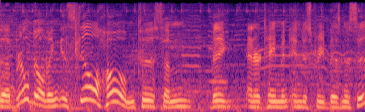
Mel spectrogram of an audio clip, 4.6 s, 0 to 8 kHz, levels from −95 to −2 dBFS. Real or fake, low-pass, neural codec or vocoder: real; 7.2 kHz; none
